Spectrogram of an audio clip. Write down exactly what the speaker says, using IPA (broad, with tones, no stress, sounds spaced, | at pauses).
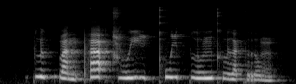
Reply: p l ɯ˦˥ k̚ b a˨˩ n pʰ a˥˩ ʔ t͡ɕ uː˦˥ j i˥˩ ʔ kʰ w i˥˩ t̚ p l u˦˥ n kʰ l ɯ˨˩ a̯ k r o˨˩ m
